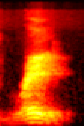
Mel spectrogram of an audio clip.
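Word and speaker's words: 礼: The word for bow is ray. Ray, like a ray of sunshine. It's spelled different than that, but it sounds the same.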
